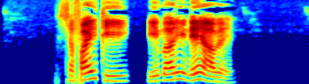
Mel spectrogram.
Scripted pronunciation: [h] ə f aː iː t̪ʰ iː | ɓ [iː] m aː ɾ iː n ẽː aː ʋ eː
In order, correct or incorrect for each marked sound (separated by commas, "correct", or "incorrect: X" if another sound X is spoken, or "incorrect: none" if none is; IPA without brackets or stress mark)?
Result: incorrect: s, correct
